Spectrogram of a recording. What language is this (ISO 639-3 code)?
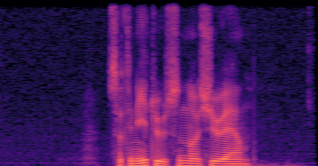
nor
